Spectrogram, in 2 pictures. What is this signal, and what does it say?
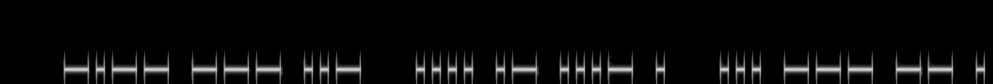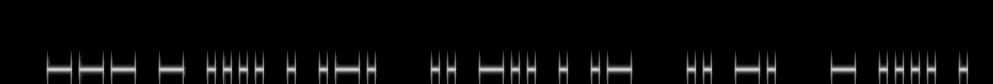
Morse code, heard as a keyed tone, about 15 wpm, 700 Hz. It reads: YOU HAVE SOME OTHER IDEA IN THE
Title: Sentences from Top 1300 Words 15wpm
